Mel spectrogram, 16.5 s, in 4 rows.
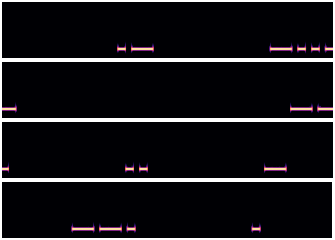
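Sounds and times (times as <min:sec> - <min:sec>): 
Morse code tones: 0:01.5 - 0:01.9, 0:03.4 - 0:04.3, 0:07.8 - 0:08.4, 0:11.6 - 0:11.8, 0:13.3 - 0:14.1.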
